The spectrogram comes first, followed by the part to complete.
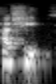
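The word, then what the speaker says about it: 箸: For example, the word bridge is pronounced as hashi, and the chopsticks is also pronounced as hashi. The pronunciation may be same, but there will be a slight intonation while speaking.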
